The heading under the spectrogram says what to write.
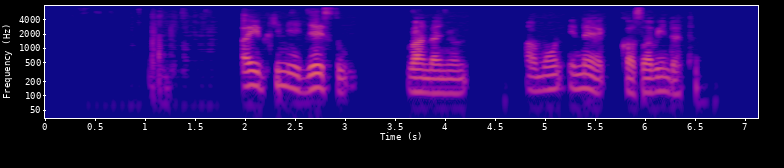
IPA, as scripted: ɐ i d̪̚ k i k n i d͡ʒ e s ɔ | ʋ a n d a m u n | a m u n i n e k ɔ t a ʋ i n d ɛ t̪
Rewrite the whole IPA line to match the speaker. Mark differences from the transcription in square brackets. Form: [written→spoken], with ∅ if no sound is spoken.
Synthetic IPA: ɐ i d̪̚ k i [k→∅] n i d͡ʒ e s [ɔ→u] | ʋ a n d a [m→ɲ] u n | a m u n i n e k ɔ [t→s] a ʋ i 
